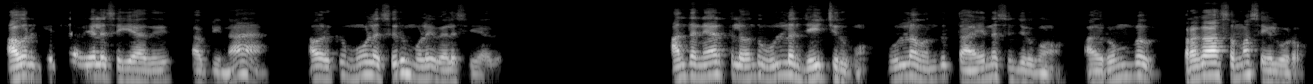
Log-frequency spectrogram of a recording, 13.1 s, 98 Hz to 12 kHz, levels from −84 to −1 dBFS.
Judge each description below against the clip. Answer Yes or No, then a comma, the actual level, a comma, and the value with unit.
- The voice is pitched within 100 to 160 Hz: Yes, medium, 140 Hz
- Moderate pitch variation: No, wide, 5.9 semitones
